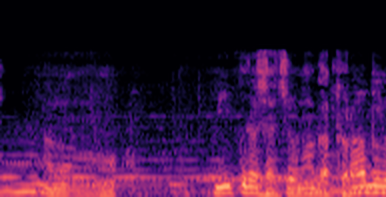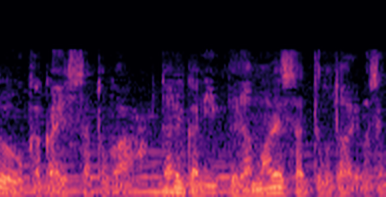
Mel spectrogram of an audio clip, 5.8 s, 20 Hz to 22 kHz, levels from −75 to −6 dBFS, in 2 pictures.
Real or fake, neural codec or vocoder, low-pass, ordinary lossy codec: real; none; none; none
